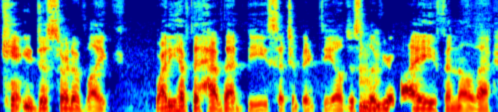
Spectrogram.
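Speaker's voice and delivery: usual speaking voice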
